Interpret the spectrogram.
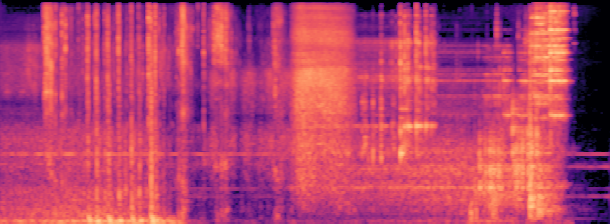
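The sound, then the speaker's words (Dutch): Loud chewing with wet lip smacks and crunchy bites, coming in irregular bursts for several seconds, with no one talking. “een eindeloze strijd over de geluiden die hij maakt. Slikken, snuiven, typen, tandenpoetsen, smakken, slurpen, ademhalen en gaan zo maar door.”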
